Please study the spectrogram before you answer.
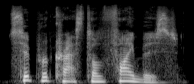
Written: supracrestal fibres

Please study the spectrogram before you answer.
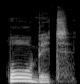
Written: orbit

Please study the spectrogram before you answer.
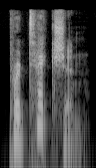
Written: protection

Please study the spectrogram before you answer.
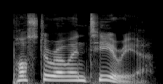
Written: posteroanterior

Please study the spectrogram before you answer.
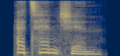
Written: attention

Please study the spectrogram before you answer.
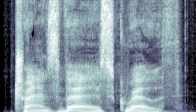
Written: transverse growth

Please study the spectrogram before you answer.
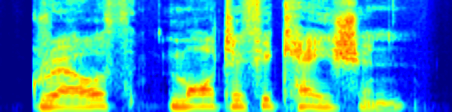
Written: growth modification

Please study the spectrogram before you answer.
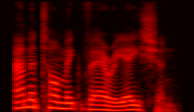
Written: anatomic variation

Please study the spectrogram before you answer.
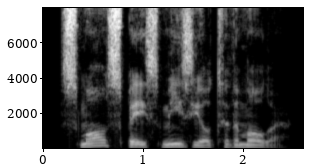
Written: small space mesial to the molar

